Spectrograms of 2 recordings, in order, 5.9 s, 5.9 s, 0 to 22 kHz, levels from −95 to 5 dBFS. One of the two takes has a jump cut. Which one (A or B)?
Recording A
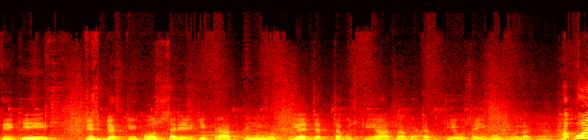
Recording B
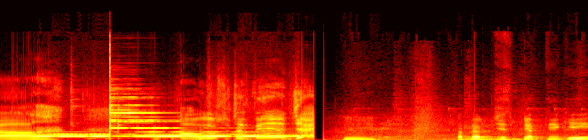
B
